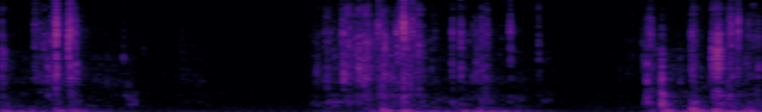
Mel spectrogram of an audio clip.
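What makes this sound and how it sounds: Both hands type rapid fingertip key taps on a black plastic full-size computer keyboard. Three bursts of bright, clicky tapping are separated by short pauses of near silence, each tap sharp and quickly damped.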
